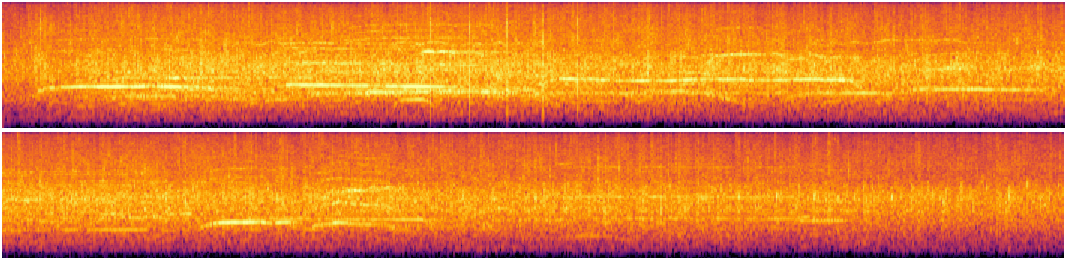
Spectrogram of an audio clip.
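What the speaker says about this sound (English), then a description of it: "let's give you one more round of applause" An audience at a nursing white coat ceremony applauds the students, with sustained steady clapping from a large crowd filling the hall, slowly easing off toward the end, with faint voices mixed in.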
